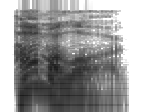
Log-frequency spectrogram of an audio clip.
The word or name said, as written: homologue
